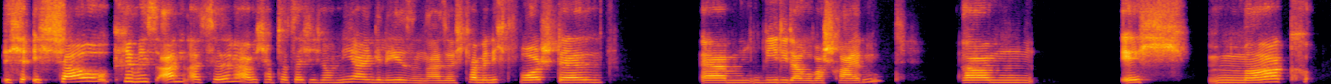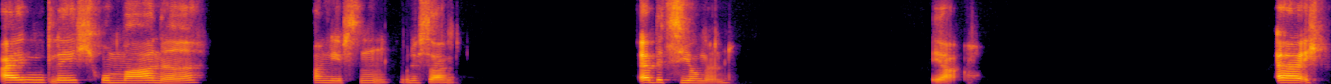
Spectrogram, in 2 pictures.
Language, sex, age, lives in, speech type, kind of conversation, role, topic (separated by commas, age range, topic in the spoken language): German, female, 30-34, Germany, conversation, unstructured, none, Was macht für dich eine gute Geschichte aus?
